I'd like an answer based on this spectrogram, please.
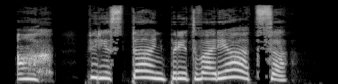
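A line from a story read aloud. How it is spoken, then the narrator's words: Exclamation. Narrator (Russian): воскликнул Арсекки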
